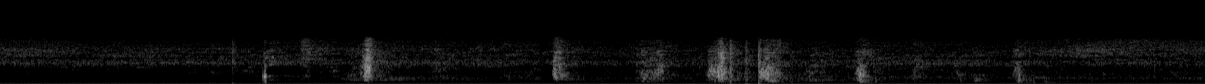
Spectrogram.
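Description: Quiet room with a handful of short, soft sounds from a person moving about: footsteps on a floor mat and a towel being handled.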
